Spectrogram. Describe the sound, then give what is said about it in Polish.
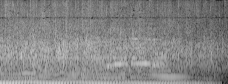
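Audience applause at a live event: a dense, steady wash of clapping that holds loud for nearly two seconds, then thins and fades toward the end. “Pietrucha, Zalewska, wielkie brawa.”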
